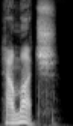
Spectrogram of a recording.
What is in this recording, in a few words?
"how much", US English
